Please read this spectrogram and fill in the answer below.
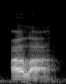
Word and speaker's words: Alaa: First name Allah.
